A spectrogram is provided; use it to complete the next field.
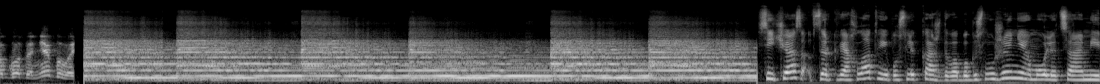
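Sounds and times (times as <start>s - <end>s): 
speech: 0.0s - 1.2s, 7.6s - 10.9s
cathedral church bells ringing: 0.8s - 7.6s.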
